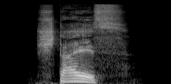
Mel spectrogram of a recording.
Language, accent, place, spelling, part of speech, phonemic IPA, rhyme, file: German, Germany, Berlin, Steiß, noun, /ˈʃtaɪ̯s/, -aɪ̯s, De-Steiß.ogg
- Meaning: backside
